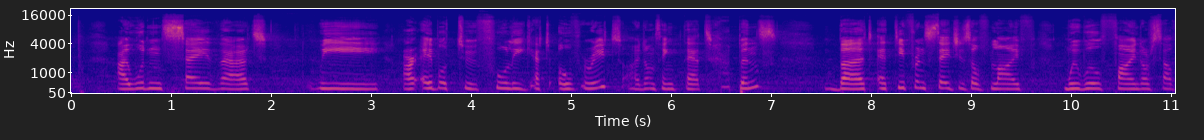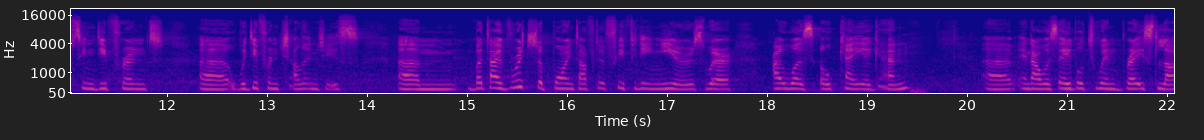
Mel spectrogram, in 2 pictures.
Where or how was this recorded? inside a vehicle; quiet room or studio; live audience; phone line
live audience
